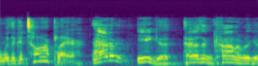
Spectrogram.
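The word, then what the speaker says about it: Eget: Egret. Spelt differently. Like the bird. That's Egret. Do you know what Adam Egret has in common with a guitar player? Adam Egret has in common with a guitar player.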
